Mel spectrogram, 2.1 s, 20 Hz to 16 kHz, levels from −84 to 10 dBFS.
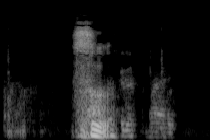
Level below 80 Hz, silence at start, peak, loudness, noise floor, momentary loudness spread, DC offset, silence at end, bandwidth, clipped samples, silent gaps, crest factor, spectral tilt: -66 dBFS; 0.75 s; -6 dBFS; -21 LUFS; -59 dBFS; 24 LU; under 0.1%; 0.4 s; 9.4 kHz; under 0.1%; none; 20 dB; -5 dB/octave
